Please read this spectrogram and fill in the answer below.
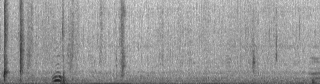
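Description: A man's short whoop of excitement about a second in, over the steady low hum of the boat's outboard motor running. Two sharp clicks come right at the start, and a few faint ticks follow.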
